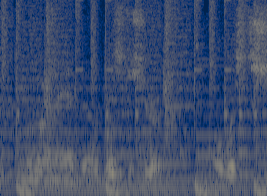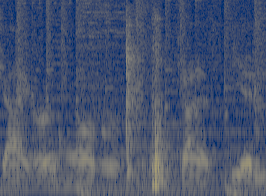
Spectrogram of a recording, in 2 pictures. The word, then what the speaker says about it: Worcestershire: Oh yeah, definitely gonna use some Worcestershire.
